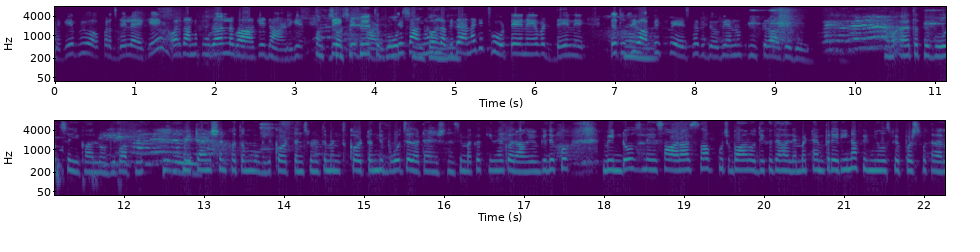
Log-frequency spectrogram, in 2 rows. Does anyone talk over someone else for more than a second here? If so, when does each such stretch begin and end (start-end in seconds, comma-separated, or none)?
3.3-4.9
